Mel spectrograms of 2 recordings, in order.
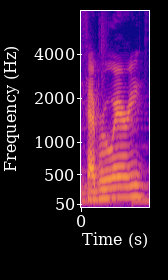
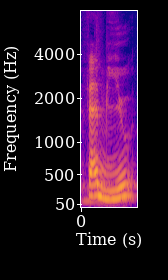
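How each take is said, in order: First: The first R sound is clearly pronounced. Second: The first R sound is dropped. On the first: "I always go for the R" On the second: "It's a sloppy word"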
